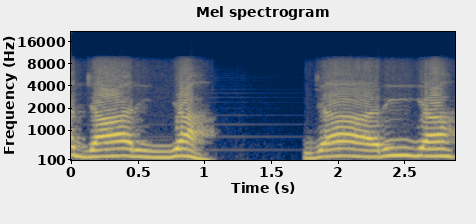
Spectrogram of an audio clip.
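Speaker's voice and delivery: slow जारिया ending in h, no -tun; correct pausal ending. Shown as a demonstration. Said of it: "क्या होगा?". (जारिया, गोल ता हा बन के)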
